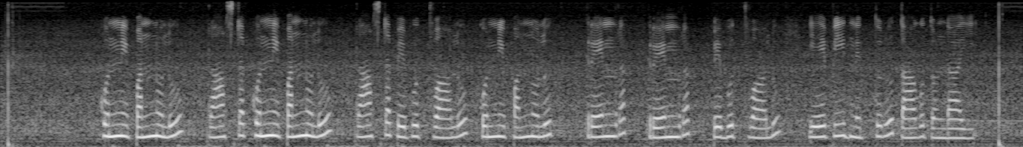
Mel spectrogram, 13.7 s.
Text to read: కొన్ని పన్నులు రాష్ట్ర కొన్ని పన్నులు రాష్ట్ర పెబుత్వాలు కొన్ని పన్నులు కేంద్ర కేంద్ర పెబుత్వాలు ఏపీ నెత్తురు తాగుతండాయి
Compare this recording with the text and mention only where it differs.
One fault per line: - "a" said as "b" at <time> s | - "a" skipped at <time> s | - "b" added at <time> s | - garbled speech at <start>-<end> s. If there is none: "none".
none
